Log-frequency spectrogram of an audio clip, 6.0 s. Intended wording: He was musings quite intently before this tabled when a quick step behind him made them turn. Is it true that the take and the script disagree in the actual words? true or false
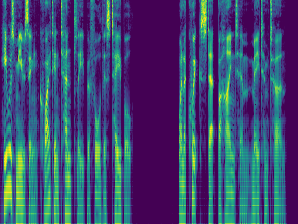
true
